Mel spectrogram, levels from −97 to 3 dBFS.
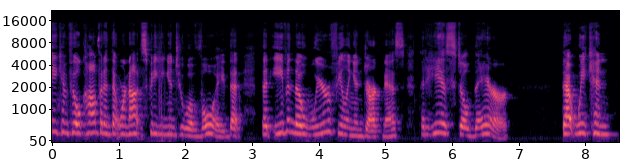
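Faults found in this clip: Loose connector crackle, 1.60 to 1.77 s. Worn or dirty contact in the cable/jack path making and breaking intermittently; signal chopped on and off. Heard as irregular scratchy burst over the speech, roughly 0.17 s long.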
